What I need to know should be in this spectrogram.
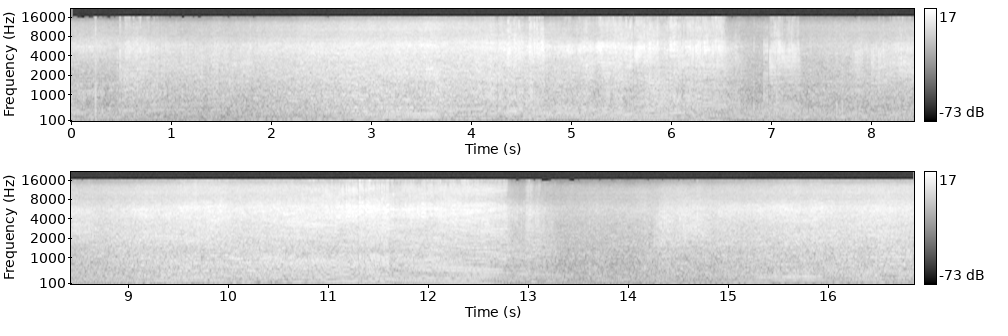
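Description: Racing engines roar and whine loudly, rising and falling as they pass.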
